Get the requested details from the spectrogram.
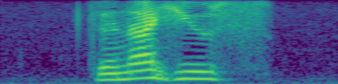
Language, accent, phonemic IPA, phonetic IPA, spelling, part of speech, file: Armenian, Eastern Armenian, /d͡zənɑˈhjus/, [d͡zənɑhjús], ձնահյուս, noun, Hy-ձնահյուս.ogg
- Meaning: avalanche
